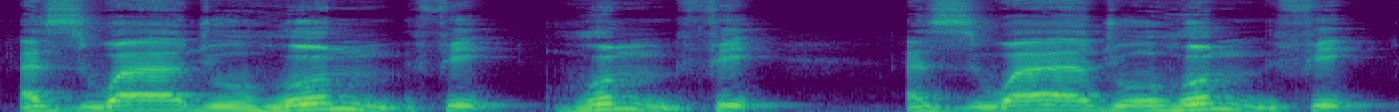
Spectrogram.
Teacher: Lorsque le fa et le wa viennent après le mim sakina, il faut doubler d'attention. Il faut faire tout possible pour ne pas appliquer la ghunna.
